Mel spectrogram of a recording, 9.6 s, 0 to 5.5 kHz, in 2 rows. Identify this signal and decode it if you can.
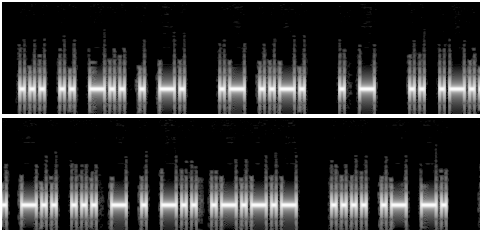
Morse code, heard as a keyed tone, about 24 wpm, 600 Hz. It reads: SIDEN AF ET ILDSTED. HAN
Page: Ferie 24 wpm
